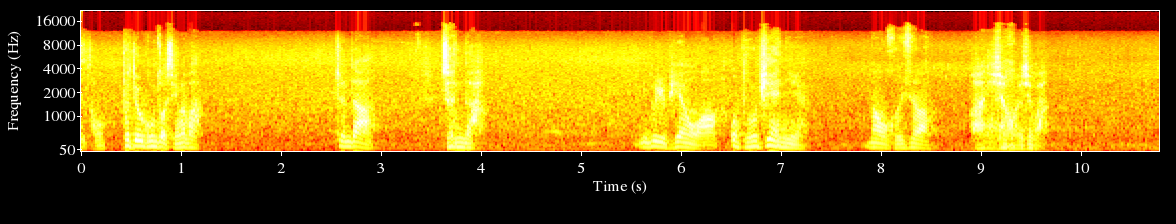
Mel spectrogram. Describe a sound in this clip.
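A young man speaks earnestly, close by.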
